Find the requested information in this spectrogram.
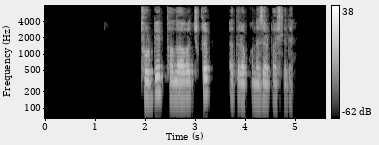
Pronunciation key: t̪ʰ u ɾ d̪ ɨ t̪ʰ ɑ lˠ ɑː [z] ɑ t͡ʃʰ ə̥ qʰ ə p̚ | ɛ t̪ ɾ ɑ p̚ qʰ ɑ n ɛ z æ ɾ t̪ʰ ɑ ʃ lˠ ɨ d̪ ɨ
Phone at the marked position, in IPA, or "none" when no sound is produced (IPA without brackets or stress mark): ʁ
